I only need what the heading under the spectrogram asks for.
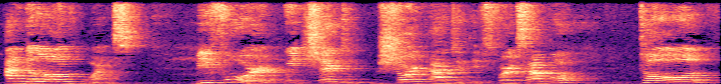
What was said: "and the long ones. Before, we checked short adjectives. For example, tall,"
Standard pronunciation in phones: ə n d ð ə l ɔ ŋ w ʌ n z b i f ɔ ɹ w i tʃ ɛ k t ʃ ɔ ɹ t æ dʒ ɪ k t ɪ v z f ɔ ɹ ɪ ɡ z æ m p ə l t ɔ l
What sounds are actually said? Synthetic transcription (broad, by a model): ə n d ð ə l ɔ ŋ w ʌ n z b i f ɔ ɹ w i tʃ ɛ k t ʃ ɔ ɹ t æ dʒ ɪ k t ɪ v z f ɔ ɹ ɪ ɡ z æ m p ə l t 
